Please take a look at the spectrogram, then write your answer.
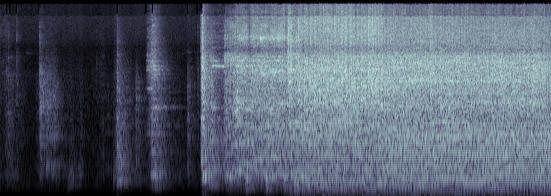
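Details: Sabre riding mower with a replaced head gasket, started before the blades are fitted: a few handling knocks, then the engine fires cleanly into a steady, even high-speed run with no misses. Smoke is residual oil burning off from the old gasket.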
